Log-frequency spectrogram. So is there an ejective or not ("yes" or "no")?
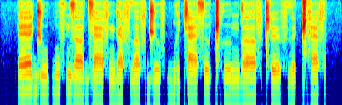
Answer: no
